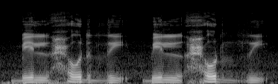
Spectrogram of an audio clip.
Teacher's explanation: یہ لام کو ہلانا نہیں ہے اور را کو باریک ادا کرنا ہے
